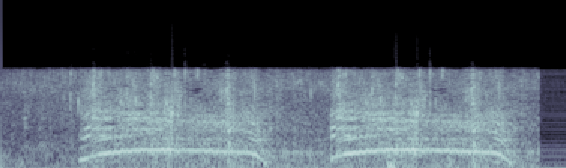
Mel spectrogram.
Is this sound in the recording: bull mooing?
yes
